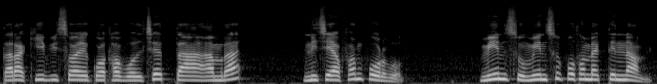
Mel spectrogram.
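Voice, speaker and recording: A man's voice: sits high, a little slow, darkish tone, no room sound. A man teaching pronunciation step by step, breaking each word into single sounds and repeating them. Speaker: language teacher. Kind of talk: slow step-by-step pronunciation lesson.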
